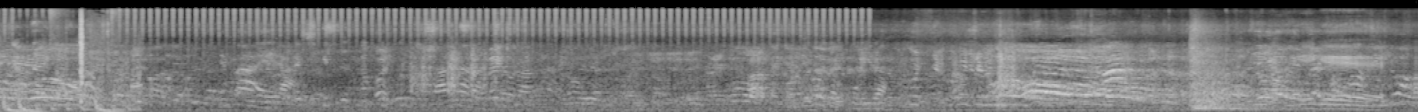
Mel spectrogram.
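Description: Several men and women talk loudly nearby, in a busy, noisy space.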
